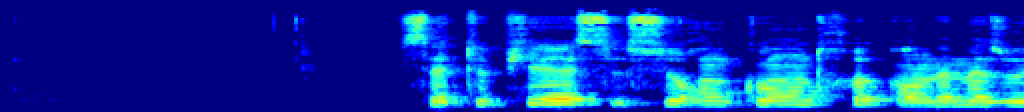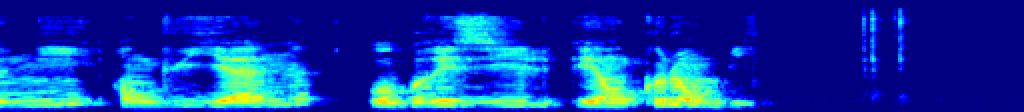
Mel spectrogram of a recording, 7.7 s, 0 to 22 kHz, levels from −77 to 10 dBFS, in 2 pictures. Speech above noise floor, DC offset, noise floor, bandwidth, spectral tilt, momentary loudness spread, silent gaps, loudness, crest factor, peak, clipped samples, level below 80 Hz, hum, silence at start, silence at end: 52 dB; under 0.1%; -77 dBFS; 16 kHz; 0.5 dB/octave; 14 LU; none; -24 LUFS; 20 dB; -8 dBFS; under 0.1%; -86 dBFS; none; 1.5 s; 0.45 s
